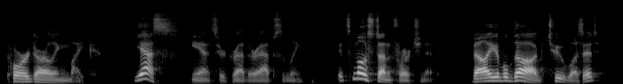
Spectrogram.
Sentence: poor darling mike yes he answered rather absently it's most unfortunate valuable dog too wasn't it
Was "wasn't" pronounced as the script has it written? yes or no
no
